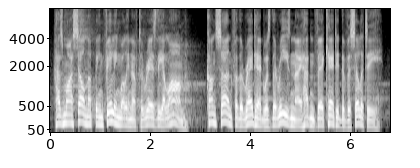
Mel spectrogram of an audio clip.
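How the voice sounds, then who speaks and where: A man narrates a science fiction audio story in a scripted first-person style. His voice sits at an ordinary middle pitch, with faint music underneath. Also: expressive, brisk. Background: faint background music.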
